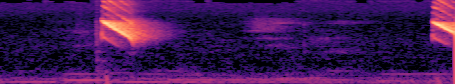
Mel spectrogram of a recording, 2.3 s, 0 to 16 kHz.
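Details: Female olive-backed tailorbird separated from her male partner, calling to her mate over and over: two sharp, high, quickly falling notes about 1.7 seconds apart over a faint low hum.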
